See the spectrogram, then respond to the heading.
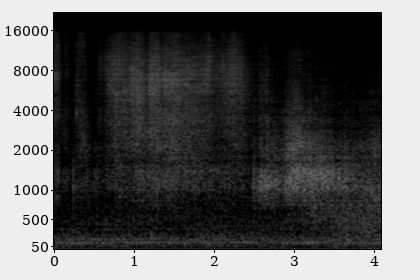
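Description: Long acrylic nails scratch and tap across the surface of a flat, hand-sized cardboard eyeshadow palette with a purple peacock-feather printed case, held in both hands. A steady, bright scratching rasp rises and falls in waves, with a softer band in the mid-range during the later strokes.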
